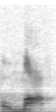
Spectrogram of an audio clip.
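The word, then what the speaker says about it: עלמה: So in Hebrew, a young woman is an Alma. Everyone say Alma. Well, Alma, good Sephardic pronunciation.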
